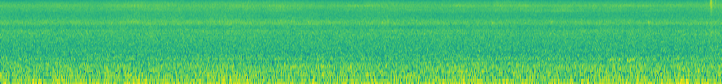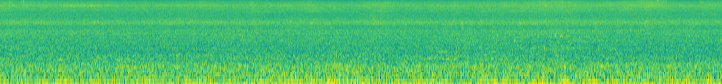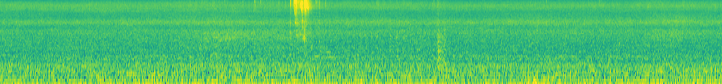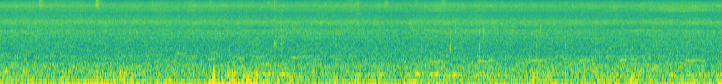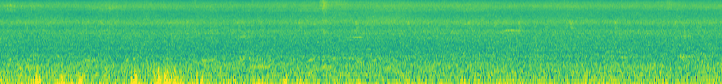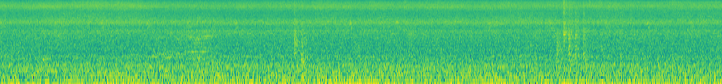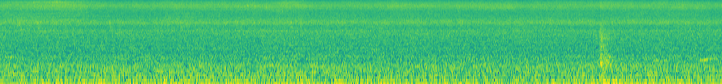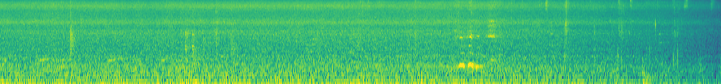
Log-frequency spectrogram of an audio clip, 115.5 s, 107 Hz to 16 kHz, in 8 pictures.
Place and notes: Fugang Station, Taoyuan County - platform
waiting in the platform, Sony PCM D50+ Soundman OKM II
Taoyuan County, Taiwan, 14 August 2013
